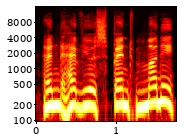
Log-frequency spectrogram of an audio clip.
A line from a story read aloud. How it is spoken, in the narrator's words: cried again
